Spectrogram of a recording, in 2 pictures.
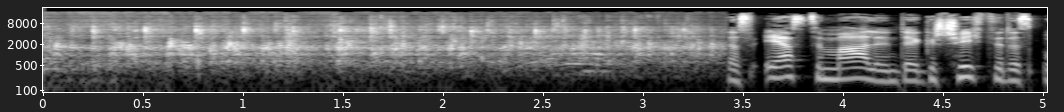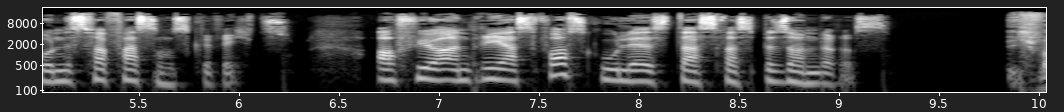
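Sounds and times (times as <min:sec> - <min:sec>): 
audience applause in a courtroom: 0:00.0 - 0:03.4
speech: 0:03.4 - 0:10.0.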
